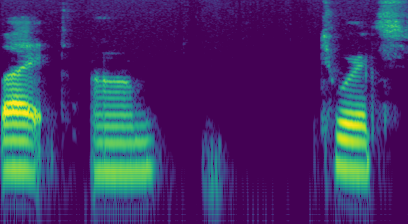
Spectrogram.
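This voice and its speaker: The intonation is monotone and flat, and the sound is dry and close with no echo. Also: man. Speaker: gaming YouTuber. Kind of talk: Minecraft gameplay commentary. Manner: halting; casual, filler-heavy.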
